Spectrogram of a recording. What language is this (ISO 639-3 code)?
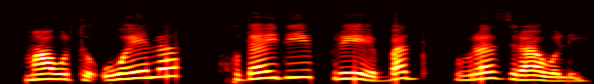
pus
